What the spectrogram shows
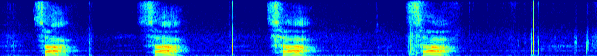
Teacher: দুই দাঁতের সাথে জিহ্বার তালু লাগিয়ে এক আলিফ টেনে উচ্চারিত হয়।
